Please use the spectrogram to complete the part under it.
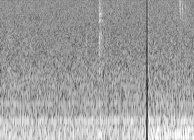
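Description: A metal tool clicks faintly.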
